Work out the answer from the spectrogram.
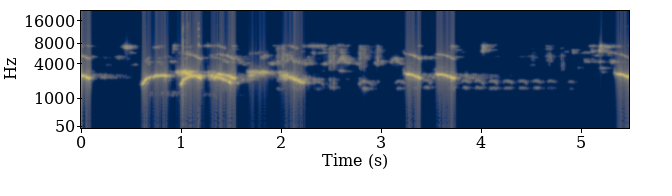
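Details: Tufted titmouse song of slurred whistled notes in a run, followed by softer chirps and another pair of downslurred whistles, with a faint click near the start.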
